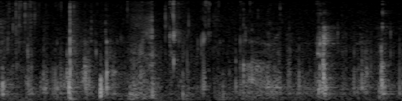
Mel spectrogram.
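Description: Close-miked chewing and biting of lechon paksiw (roast pork stewed in a vinegar sauce), eaten by hand: irregular sharp wet mouth clicks and short crackles as the meat is torn and chewed.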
